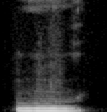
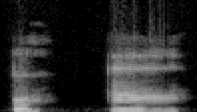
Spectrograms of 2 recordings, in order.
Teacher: oo is a closed vowel sound. The lips are relatively closed, the tongue is more raised, but ah and o, the mouth is a lot wider open and the tongue is lowered. And then in between, not quite in the middle, we have the vowel sound O.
